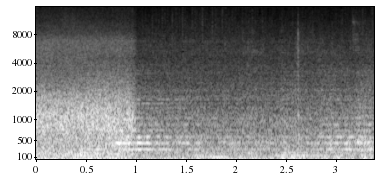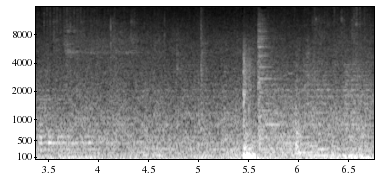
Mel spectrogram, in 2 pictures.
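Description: A bus engine hums from inside the bus.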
